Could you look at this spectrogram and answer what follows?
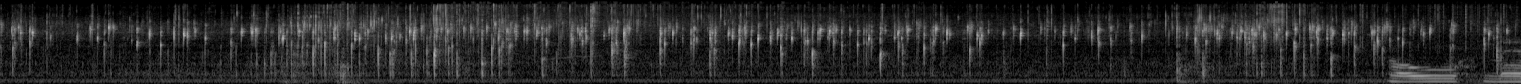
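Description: Egg rolls frying in hot oil, a dense continuous crackle and sizzle with constant fine popping, steady and close throughout, with a short voice near the end.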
